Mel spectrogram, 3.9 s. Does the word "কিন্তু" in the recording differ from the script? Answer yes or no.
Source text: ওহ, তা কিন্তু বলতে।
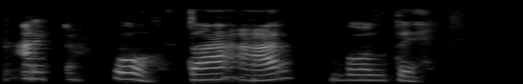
yes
